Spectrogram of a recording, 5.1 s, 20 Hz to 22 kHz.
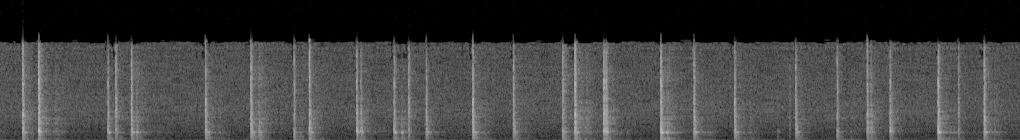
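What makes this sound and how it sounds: Long silver nails tap the sides of an empty, clear, hard plastic container standing upright. There are 26 quick, dry clicks in an uneven rhythm, each with a faint high tone near 1.5 kHz that dies away almost at once.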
